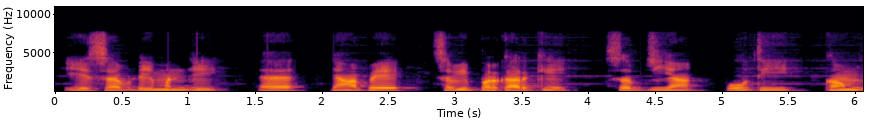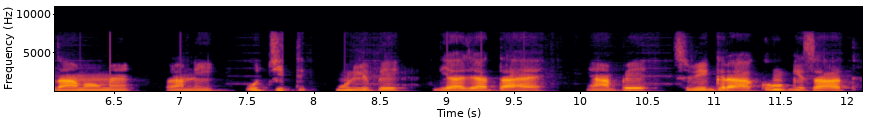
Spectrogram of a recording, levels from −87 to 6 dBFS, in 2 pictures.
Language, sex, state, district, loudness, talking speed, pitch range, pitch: Hindi, male, Uttar Pradesh, Etah, -20 LUFS, 145 wpm, 110-130 Hz, 120 Hz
